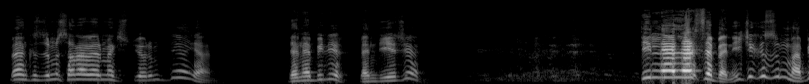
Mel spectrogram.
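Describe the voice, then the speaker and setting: Very high-voiced, forceful preacher man. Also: no echo, studio quality. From Rize, Turkey. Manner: scolding rhetorical questions, teasing humor. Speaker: Quran teacher. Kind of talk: religious lecture.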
